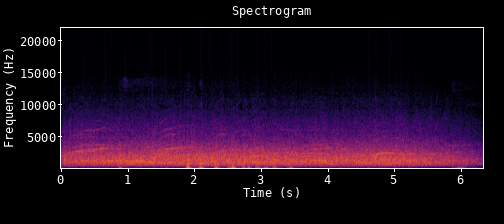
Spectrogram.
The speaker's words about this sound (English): Full-on applause from our studio audience there.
